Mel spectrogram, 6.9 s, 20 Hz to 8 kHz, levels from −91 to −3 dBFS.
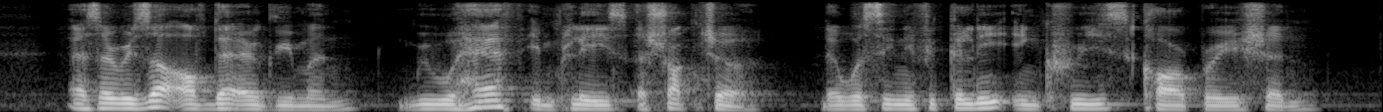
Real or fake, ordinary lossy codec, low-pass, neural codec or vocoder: real; AAC, 48 kbps; 7.2 kHz; none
